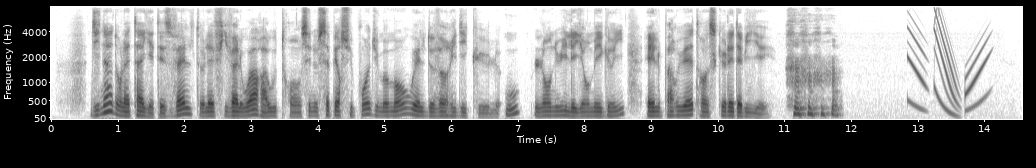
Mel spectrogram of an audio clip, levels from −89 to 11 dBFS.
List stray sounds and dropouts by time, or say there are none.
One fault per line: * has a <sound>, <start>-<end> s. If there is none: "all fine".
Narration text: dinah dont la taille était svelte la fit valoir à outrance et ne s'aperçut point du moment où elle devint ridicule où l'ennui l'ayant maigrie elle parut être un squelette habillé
* has a laugh, 11.0-11.9 s
* has a chirp, 12.8-14.1 s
